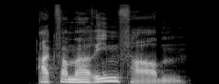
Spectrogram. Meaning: aquamarine (in colour)
- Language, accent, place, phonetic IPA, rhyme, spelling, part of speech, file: German, Germany, Berlin, [akvamaˈʁiːnˌfaʁbn̩], -iːnfaʁbn̩, aquamarinfarben, adjective, De-aquamarinfarben.ogg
